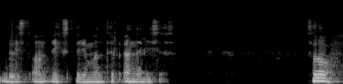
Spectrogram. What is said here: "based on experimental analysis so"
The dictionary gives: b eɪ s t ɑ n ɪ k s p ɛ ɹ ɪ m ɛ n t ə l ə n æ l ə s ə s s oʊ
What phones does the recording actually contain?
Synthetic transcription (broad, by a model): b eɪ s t ɑ n ɪ k s p ɛ ɹ ɪ m ɛ n t ə l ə n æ l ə s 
